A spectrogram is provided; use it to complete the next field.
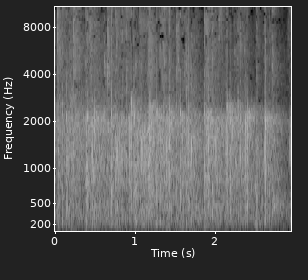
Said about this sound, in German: Und Sie hören es auch schon am Applaus, wir haben auch Publikum eingeladen.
